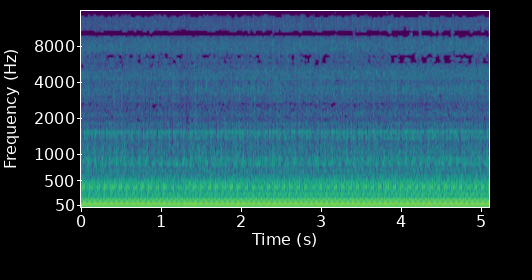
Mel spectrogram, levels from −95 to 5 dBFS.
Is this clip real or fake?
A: real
